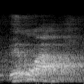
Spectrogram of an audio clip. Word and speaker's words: Benoist: Vocês que vão muito para a França, como é que você lê isso em francês? A Maristela vai. É Benoit ou Benoist? Benoit. É que eu pensei, eu leria isso em francês Benoit.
